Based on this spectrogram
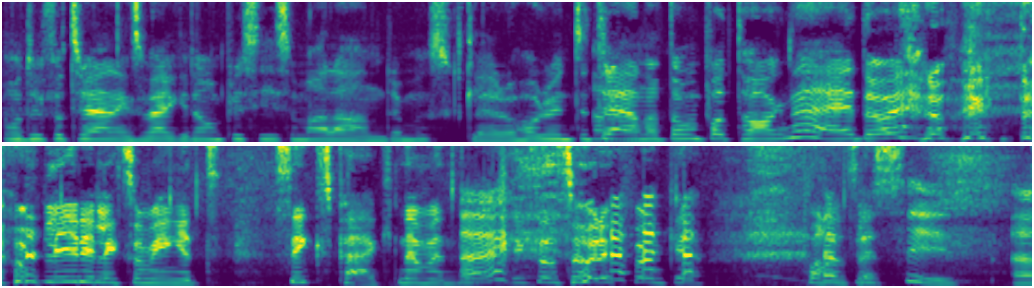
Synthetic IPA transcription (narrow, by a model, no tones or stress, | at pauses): ɔd̪ɵfoːt̪ʰɾɛːnɪŋs̬væɾkəd̪ɔmpʰɾɛsiːsːɔmalːaand̪ɾamɵskləɾɔɦaɖɵɪnt̪̬ət̪ʰɾɛːnat̪̚d̪ɔmpʰɔɛt̪ʰːɑːɡnɛd̪ɔæɖɔmɪnt̪d̪ɔbliɖɛlɪksɔmɪŋːət̪sɪkspʰæknɛmɛnd̪ɛælɪksɔmsɔd̪ɛfɵŋkaɾpʰɔnɔt̪sɛɛtːiːs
